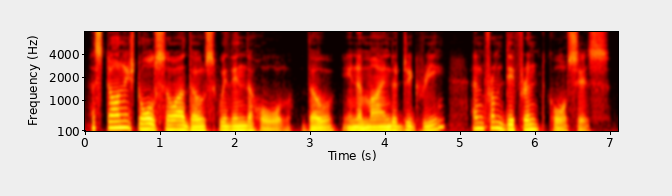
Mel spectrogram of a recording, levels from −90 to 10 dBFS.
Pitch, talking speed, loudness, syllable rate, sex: 120 Hz, 135 wpm, -17 LUFS, 4.4 syllables/s, male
